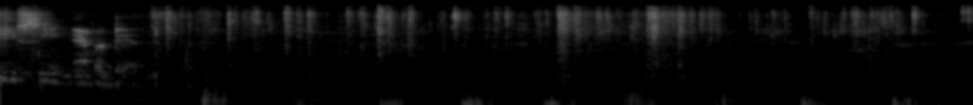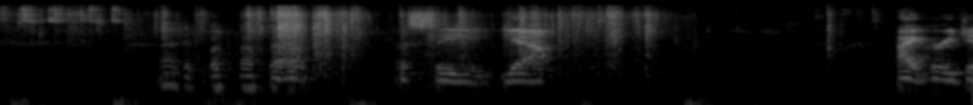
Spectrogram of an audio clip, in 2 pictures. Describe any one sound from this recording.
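Wrapping paper crinkles and rustles in a woman's hands.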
